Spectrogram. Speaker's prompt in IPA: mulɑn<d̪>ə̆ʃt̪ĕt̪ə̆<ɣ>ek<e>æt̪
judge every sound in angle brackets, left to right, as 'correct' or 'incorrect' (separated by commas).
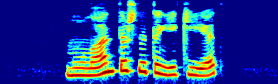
incorrect, correct, incorrect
